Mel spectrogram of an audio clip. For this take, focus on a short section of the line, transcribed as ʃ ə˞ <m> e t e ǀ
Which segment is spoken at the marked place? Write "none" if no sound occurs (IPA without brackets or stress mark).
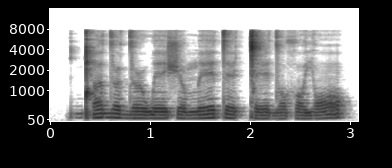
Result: m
